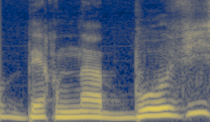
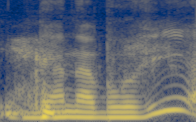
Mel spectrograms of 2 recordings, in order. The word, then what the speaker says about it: Bernabovi: Alors bonjour Stefano Bernabovi, c'est comme ça qu'on prononce votre nom ? – Tout à fait, Bernabovi. – Bernabovi, alors vous avez des consonances, dirais, de l'autre côté des Alpes, hein, on pourrait dire ça.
